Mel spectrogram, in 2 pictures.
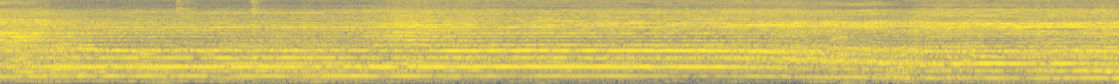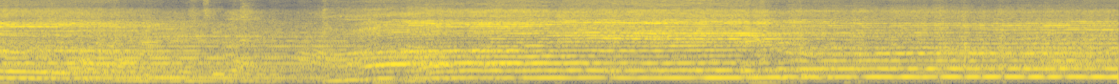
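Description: Amplified devotional singing through a microphone and loudspeakers, with voices holding long sustained notes. About halfway through, the pitch slides down and comes back up.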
